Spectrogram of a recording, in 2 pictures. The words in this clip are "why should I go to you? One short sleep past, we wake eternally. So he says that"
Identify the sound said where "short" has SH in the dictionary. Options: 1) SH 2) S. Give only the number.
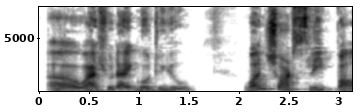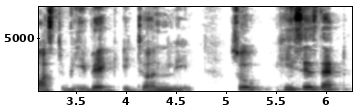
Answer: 1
